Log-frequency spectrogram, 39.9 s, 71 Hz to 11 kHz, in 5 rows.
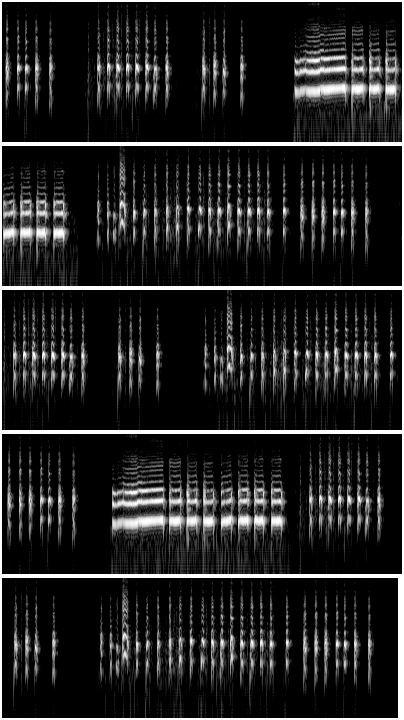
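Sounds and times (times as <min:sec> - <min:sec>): chicken clucking: 0:00.0 - 0:01.2, 0:01.8 - 0:05.1, 0:05.8 - 0:15.5, 0:16.1 - 0:19.4, 0:20.0 - 0:33.3, 0:33.9 - 0:39.6.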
